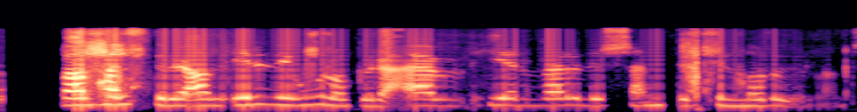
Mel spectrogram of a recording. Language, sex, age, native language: Icelandic, male, 18-19, Icelandic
